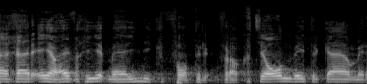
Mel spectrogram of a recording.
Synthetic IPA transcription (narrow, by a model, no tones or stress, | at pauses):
æχæːɾɪhɑɛɪfɑχhiːəmæɪnikfɔd̥əɾfɾɑ̰kt͡sjoːnʋɪdəɾkæːʊntmɪː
